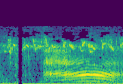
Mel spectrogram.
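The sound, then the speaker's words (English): Birds chirp and twitter steadily outdoors at twilight as the sun goes down, then a drawn-out, wavering call rises and falls over the chatter. The calls are clear, with no voices. “Wonder what kind of birds those are.”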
